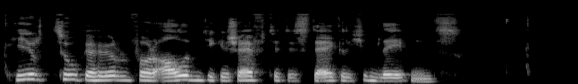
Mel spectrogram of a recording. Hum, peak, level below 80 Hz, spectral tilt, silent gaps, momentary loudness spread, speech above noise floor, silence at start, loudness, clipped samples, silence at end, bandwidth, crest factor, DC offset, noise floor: none; -4 dBFS; -68 dBFS; -6 dB/octave; none; 14 LU; 40 dB; 0.15 s; -20 LUFS; under 0.1%; 1.25 s; 11.5 kHz; 16 dB; under 0.1%; -59 dBFS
